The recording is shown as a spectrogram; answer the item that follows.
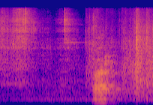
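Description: Coiled braided-cable snare nooses being set down into a stainless steel bowl, clinking and rattling against the metal in a few short clatters.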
